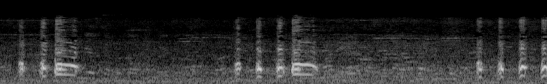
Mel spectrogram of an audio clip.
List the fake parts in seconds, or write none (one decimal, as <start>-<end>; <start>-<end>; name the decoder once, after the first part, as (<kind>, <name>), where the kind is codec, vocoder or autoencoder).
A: none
